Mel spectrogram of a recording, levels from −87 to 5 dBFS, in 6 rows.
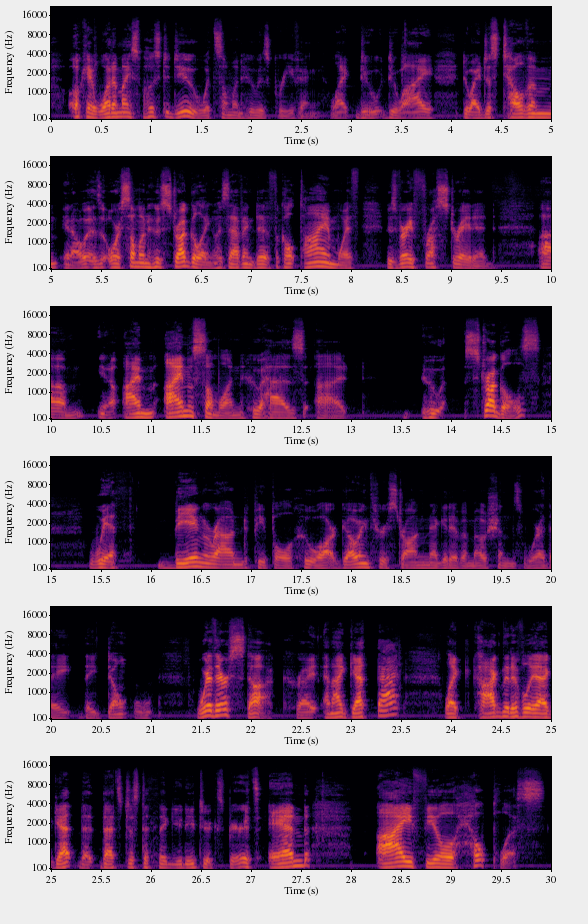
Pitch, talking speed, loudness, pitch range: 120 Hz, 175 wpm, -30 LUFS, 95-135 Hz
